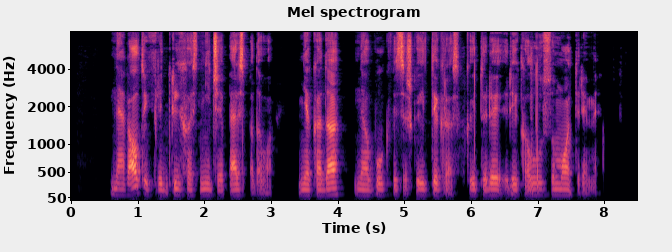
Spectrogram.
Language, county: Lithuanian, Šiauliai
